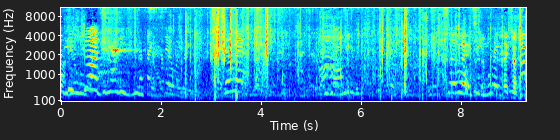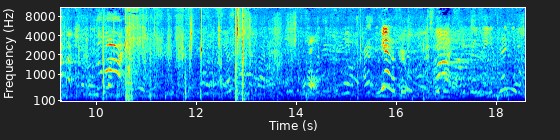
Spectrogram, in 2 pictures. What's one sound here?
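Boys shout to each other during a football game outdoors.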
